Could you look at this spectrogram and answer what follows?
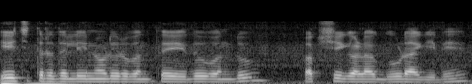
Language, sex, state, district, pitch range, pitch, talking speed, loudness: Kannada, male, Karnataka, Koppal, 120-145 Hz, 130 Hz, 90 wpm, -22 LUFS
